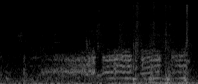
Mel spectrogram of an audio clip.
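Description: Chickens cluck and murmur softly nearby in a steady, low stream of calls, with no talking.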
